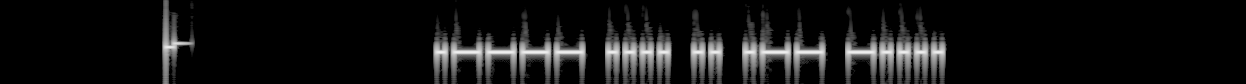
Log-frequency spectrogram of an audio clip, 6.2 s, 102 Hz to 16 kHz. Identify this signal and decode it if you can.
Morse code, heard as a keyed tone, about 28 wpm, 700 Hz. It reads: 1HIW6
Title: Five Challenging Letter-Number Combinations 28wpm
